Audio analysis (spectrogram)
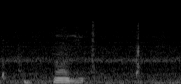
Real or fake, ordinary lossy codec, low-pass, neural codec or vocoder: real; none; none; none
